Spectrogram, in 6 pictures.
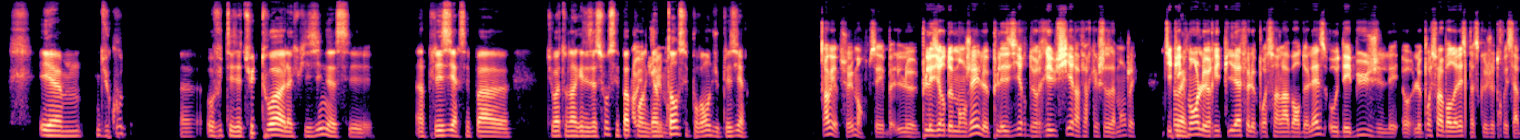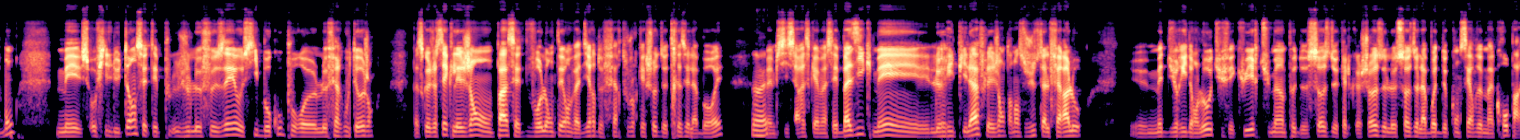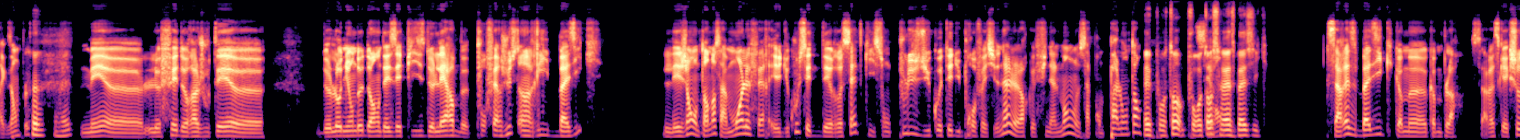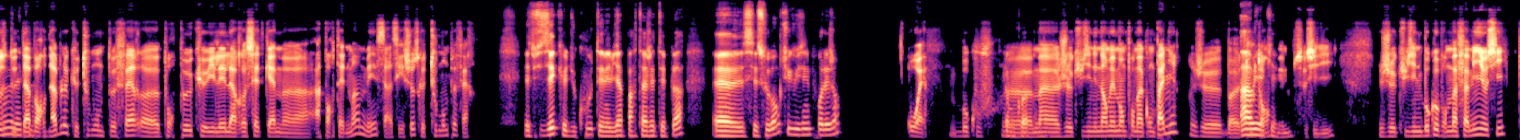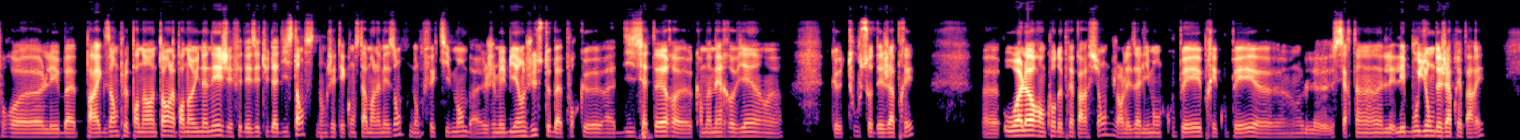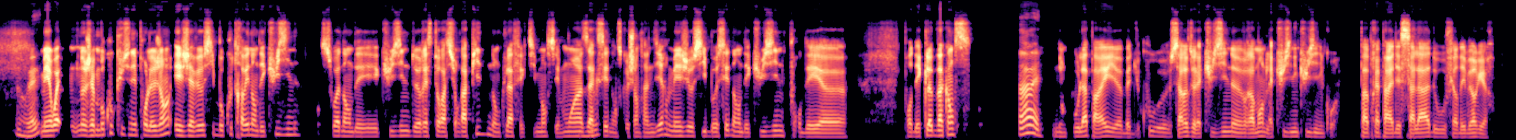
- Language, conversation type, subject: French, podcast, Comment organises-tu ta cuisine au quotidien ?
- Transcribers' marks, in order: tapping; stressed: "toi"; other background noise; stressed: "plaisir"; laugh; stressed: "basique"; stressed: "plus"; stressed: "pas"; stressed: "compagne"; "effectivement" said as "fectivement"; "effectivement" said as "fectivement"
